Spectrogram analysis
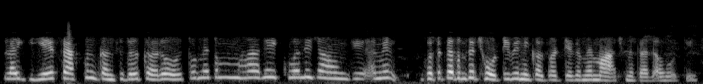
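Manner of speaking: ordinary delivery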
